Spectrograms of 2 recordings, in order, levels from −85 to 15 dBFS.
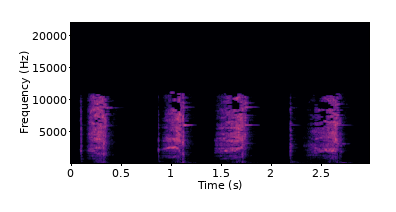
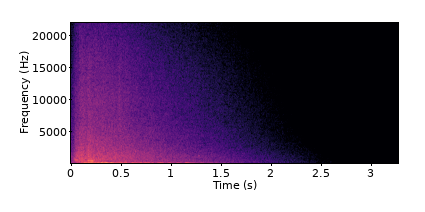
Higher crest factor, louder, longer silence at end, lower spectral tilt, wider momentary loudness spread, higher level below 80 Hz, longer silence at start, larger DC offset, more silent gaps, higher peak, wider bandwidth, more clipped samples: about the same, 22 dB vs 22 dB; second, -34 LUFS vs -24 LUFS; second, 0.25 s vs 1.8 s; second, 4.5 dB/octave vs -4.5 dB/octave; second, 10 LU vs 21 LU; second, -80 dBFS vs -30 dBFS; first, 0.15 s vs 0 s; neither; first, 0.64-0.84 s, 1.28-1.43 s, 1.91-2.17 s vs none; second, -16 dBFS vs -4 dBFS; second, 12 kHz vs over 20 kHz; neither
